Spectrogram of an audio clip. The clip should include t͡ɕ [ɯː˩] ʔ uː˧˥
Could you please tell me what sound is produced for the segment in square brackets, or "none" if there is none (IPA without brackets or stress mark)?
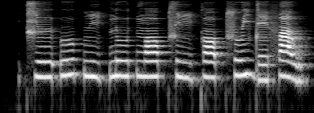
ɯː˩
